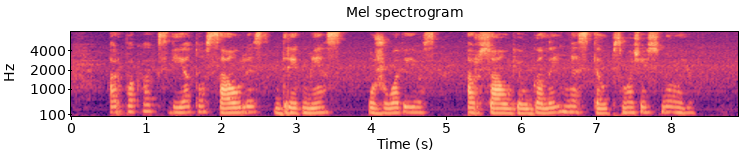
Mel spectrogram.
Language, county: Lithuanian, Telšiai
